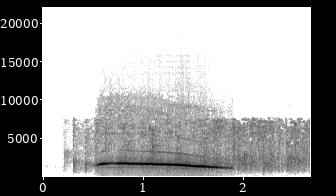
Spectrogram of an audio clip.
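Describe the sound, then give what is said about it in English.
A single long, shrill whistle holds a steady high pitch, then slowly slides downward, riding over a brief wash of crowd cheering that swells and fades with it. “There on the lovely lakes, giving you all a big cheer.”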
